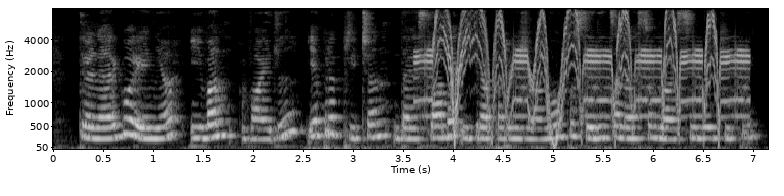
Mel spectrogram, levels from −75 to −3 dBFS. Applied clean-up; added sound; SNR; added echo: none; Scratching (performance technique); 2 dB; reverberation time 0.2 s.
